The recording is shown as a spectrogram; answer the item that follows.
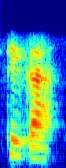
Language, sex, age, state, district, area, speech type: Marathi, female, 45-60, Maharashtra, Buldhana, rural, conversation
